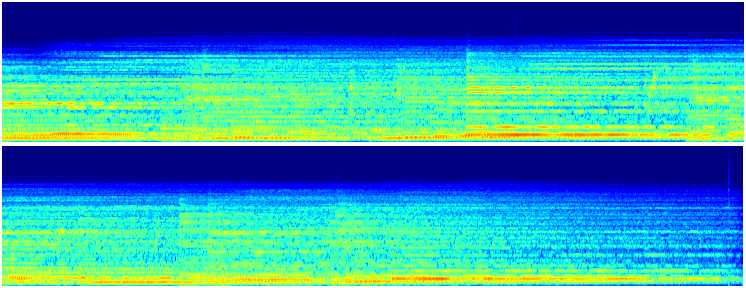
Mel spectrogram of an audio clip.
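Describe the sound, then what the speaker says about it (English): A guitar runs through a Matthews Effects Traveler reverb pedal with its feedback control at maximum, sustained chords blooming into long, dense, shimmering reverb tails that overlap and wash together. "I want the reverb to be longer, so I want to max out the feedback control."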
